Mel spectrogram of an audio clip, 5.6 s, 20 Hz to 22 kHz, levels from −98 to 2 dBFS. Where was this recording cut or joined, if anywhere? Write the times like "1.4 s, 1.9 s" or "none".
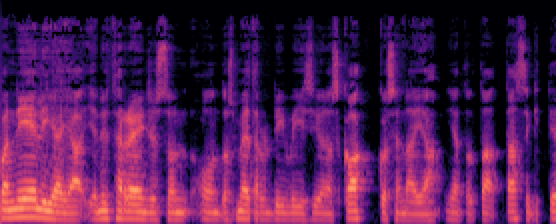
none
